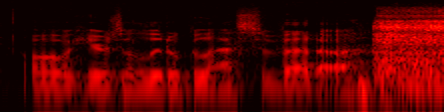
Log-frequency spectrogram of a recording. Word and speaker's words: civetta: So like we would see like, oh, here's a little glass Savetta. And we'd be like, yay, that's me. Except they pronounce it Civetta.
